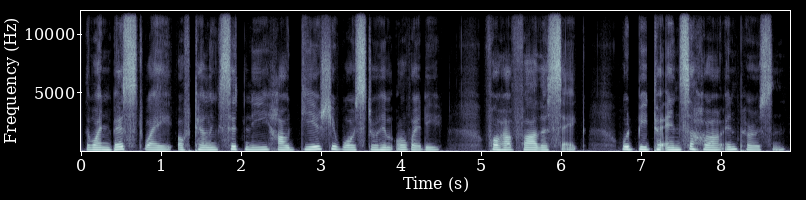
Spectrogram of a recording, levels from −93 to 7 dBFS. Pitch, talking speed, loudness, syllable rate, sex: 180 Hz, 170 wpm, -19 LUFS, 4.3 syllables/s, female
